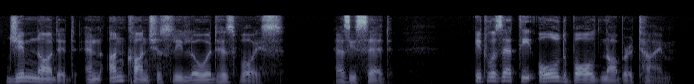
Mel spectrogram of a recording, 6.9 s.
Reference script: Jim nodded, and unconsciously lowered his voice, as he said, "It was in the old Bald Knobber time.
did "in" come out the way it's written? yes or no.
no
